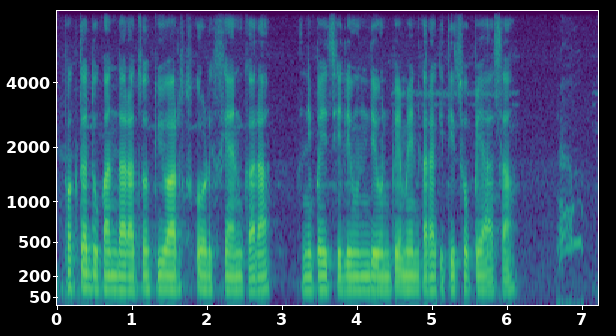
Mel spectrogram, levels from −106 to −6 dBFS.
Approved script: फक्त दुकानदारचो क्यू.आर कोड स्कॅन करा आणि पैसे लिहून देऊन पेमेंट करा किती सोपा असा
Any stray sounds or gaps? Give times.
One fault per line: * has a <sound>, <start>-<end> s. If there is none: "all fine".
* has a bark, 6.6-7.0 s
